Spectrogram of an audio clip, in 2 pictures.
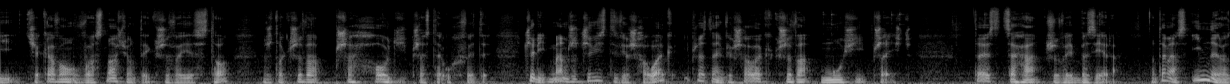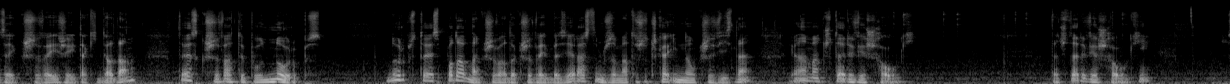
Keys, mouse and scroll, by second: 0.8 r, 1.7-3.6 drag, 3.0 o, 3.8-5.7 middle drag, 5.7-6.7 right drag, 5.7 r, 7.3 g, 7.8-9.7 drag, 8.2-12.7 right drag, 11.3 Tab, 11.9 click, 11.9-13.9 middle drag, 13.5 shift+a, 19.9 Tab, 21.2-24.6 right drag.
